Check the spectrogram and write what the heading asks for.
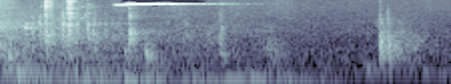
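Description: A wooden door being opened: the latch clicks, the door swings with a low rumble and a brief high squeak, and there is another click near the end.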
